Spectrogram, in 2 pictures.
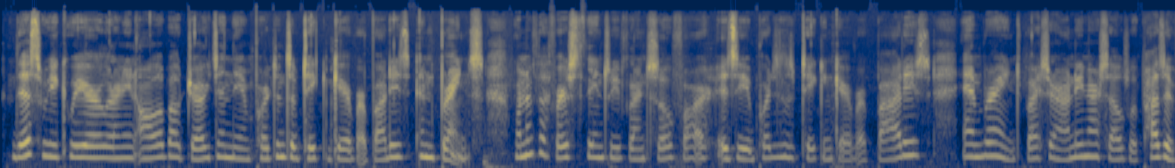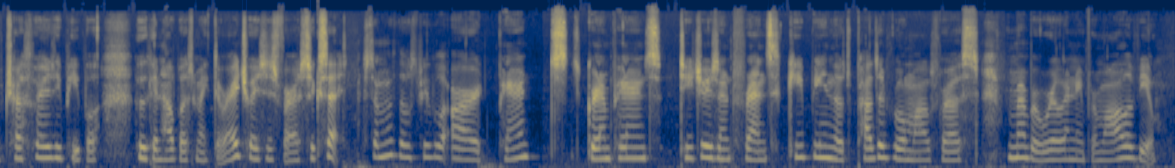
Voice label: Announcement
